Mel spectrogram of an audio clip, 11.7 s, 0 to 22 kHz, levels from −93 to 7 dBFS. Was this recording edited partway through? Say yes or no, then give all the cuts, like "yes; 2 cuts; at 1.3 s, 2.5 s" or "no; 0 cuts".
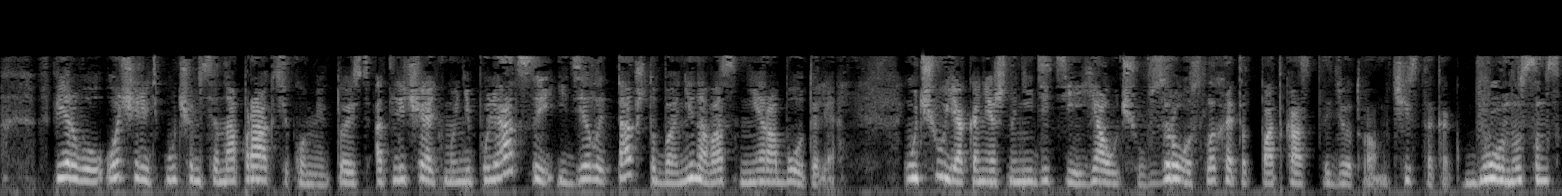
no; 0 cuts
